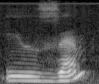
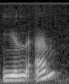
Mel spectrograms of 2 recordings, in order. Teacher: there's the S followed by an A, which creates a liaison between the two. So they're pronounced together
